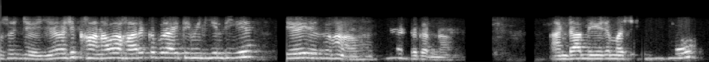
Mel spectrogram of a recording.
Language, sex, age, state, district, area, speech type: Dogri, female, 30-45, Jammu and Kashmir, Samba, rural, conversation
